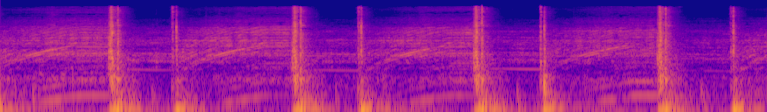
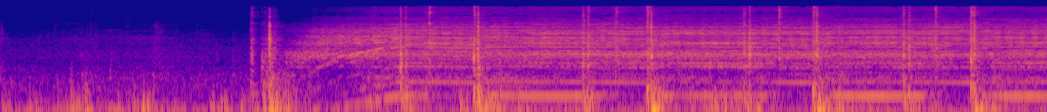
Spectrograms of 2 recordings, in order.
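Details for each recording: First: Nailer in a power-tool repair shop after cleaning the driver and replacing worn springs: short rising flywheel whir then a crisp drive bang, eight shots in pairs; the nailer fires cleanly and consistently after repair. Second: DeWalt nailer: motor spins up, then each trigger pull gives a sharp click about once a second with no firing; worn return springs, with the pin or axis generally worn.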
